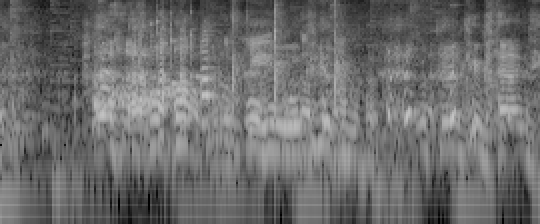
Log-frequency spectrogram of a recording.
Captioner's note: cracks up from that strange walk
